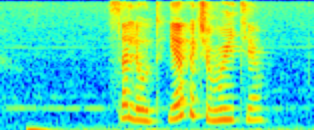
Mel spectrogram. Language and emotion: Russian, positive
